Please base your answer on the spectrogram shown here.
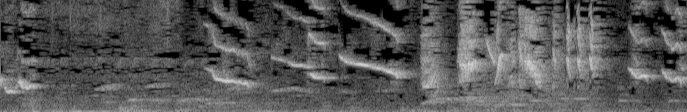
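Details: Oriental magpie-robin singing powerfully: high whistled notes and rapid slurred twittering phrases, with a louder burst of dense warbling near the end.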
